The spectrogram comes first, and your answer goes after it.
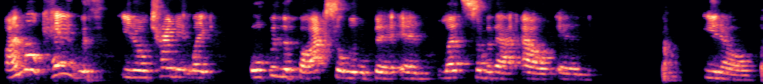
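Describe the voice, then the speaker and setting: A woman with a high, bright voice talks through a casual faith discussion as a co-host. She is candid and animated, and the room around her rings with echo. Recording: echoey room.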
